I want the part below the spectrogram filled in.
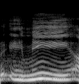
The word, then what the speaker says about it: eimi: Instead of the simple word eimi, I am, he would add the pronoun ego, ego eimi, I am. The stress is on the I.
